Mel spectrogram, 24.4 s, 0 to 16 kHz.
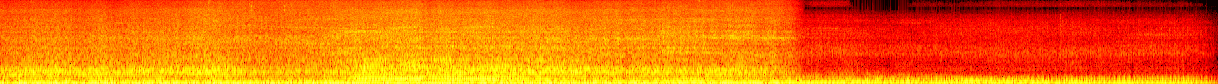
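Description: BMW R1250 GS Adventure motorcycle riding the Transalpina mountain road in Romania, with a loud, steady engine drone and rushing wind that shifts pitch mid-ride as the bike changes speed, then settles to a lower, calmer hum.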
